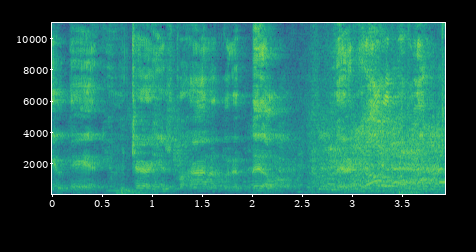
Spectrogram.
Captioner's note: laughter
